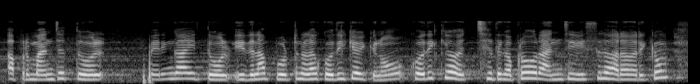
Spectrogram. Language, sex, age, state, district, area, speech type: Tamil, female, 18-30, Tamil Nadu, Thanjavur, urban, spontaneous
